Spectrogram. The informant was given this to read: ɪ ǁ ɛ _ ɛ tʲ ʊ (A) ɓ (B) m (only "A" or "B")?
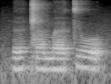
B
